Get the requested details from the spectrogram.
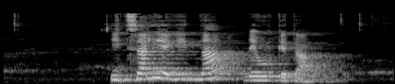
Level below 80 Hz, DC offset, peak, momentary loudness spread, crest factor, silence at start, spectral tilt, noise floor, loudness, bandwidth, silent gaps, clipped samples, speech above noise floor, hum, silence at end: -62 dBFS; under 0.1%; -2 dBFS; 15 LU; 20 dB; 1.1 s; -3 dB/octave; -58 dBFS; -17 LUFS; 11.5 kHz; none; under 0.1%; 41 dB; none; 0.5 s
